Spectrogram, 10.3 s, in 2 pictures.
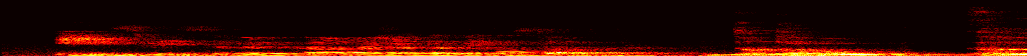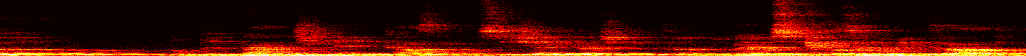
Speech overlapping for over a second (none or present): none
